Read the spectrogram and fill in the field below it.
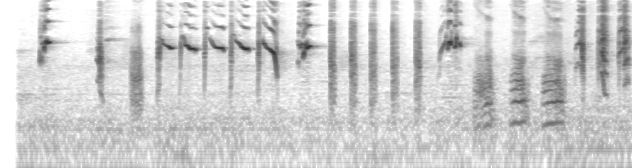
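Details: Male Asian pied starling singing a full, varied song used to train other starlings: sharp whistled notes with falling slurs mixed with rapid clicks and harsh rasping bursts, delivered in a quick, irregular stream.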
